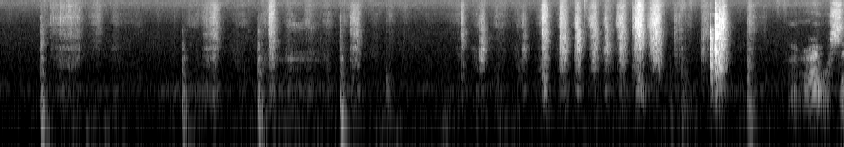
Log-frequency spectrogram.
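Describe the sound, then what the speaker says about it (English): A wooden model part being hand-sanded, soft scattered rubbing strokes that start sparse and then speed up into a quicker run of scratchy passes, close but quiet. "we'll sand that"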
